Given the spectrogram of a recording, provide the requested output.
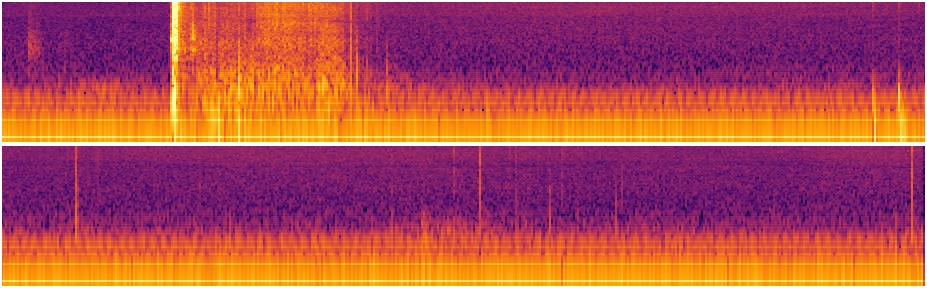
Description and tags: The strike of a match and letting it burn a bit.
